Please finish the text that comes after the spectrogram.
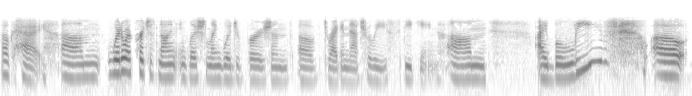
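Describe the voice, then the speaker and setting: A woman's voice: lowish voice, unhurried, no echo. Woman presenter on a tinny phone line. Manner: polite, formal address to audience. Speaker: webinar presenter for a software company. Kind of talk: informal webinar question-and-answer session.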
